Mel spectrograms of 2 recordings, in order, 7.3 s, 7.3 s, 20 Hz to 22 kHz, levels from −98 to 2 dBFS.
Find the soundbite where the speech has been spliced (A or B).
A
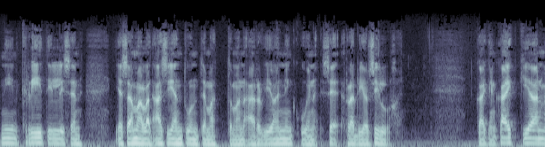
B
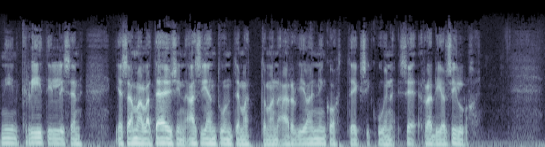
A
